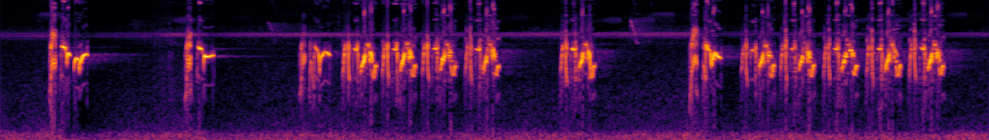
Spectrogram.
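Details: Energetic sooty-headed bulbul calling to others: a few scattered sharp chirps build into fast rattling series of bubbly, chattering notes, several bursts in a row, over a thin steady whine.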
